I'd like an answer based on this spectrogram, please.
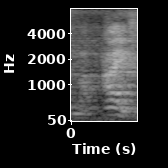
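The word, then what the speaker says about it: מעשר: Means 10th in the Hebrew and is pronounced ma'aisha.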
